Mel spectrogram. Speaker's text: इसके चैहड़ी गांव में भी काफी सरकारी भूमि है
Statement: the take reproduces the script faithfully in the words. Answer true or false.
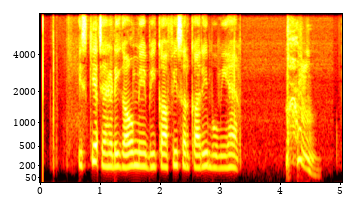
true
